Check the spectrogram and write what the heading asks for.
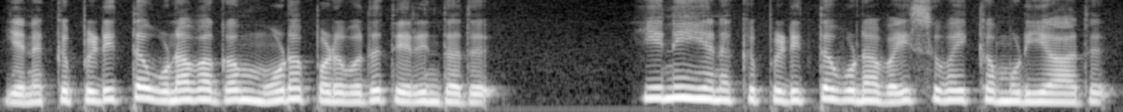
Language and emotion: Tamil, sad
